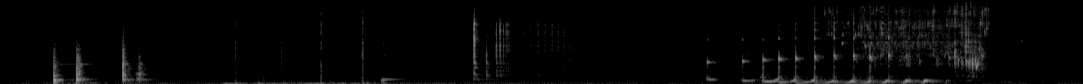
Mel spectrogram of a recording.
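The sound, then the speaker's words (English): Several sharp clinks of ice dropping into a glass, then after a brief pause whiskey glugs in, its pitch rising steadily as the glass fills. Fairly loud, with no talking. “I've got some whiskey, if that's fine with you. Yeah? Do you want ice in it?”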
